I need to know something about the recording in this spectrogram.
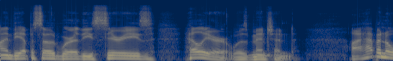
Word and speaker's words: Hellier: It's spelled like hell and then I-E-R. Hellier.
